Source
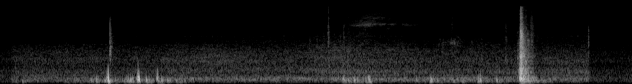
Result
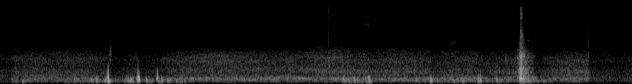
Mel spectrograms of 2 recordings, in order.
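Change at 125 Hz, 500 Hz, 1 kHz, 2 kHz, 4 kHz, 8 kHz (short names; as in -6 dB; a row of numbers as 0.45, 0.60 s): -5.5, -7.0, -7.5, -11.5, -19.5, -13.0 dB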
